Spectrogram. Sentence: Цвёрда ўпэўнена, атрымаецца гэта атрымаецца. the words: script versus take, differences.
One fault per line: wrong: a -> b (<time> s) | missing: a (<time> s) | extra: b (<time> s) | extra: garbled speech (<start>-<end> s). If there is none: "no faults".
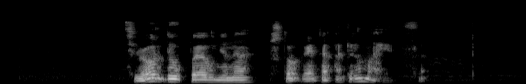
wrong: атрымаецца -> што (2.8 s)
